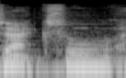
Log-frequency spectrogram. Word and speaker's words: Aczel: That's Aczel. – I'm glad you said that because I couldn't pronounce it until today. – Yeah, it's Axel as in Axel Foley or. Axel Rose.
